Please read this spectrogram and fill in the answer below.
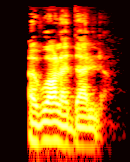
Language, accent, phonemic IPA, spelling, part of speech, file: French, France, /a.vwaʁ la dal/, avoir la dalle, verb, LL-Q150 (fra)-avoir la dalle.wav
- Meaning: to be hungry, to feel like eating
